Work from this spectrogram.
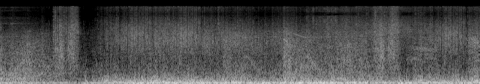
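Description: An enemy turret blown up in Tribes 2 during a capture-the-flag match on the Quagmire map: a loud, rumbling explosion swells after the first second and holds as a dense, booming roar with scattered crackling pops.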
